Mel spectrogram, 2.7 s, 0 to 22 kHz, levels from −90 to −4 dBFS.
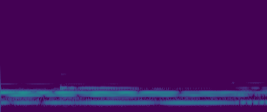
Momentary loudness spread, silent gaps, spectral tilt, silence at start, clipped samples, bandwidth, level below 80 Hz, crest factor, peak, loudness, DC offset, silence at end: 6 LU; none; -5 dB/octave; 0 s; under 0.1%; 1.7 kHz; under -90 dBFS; 12 dB; -44 dBFS; -56 LUFS; under 0.1%; 0 s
